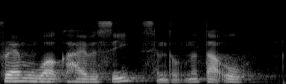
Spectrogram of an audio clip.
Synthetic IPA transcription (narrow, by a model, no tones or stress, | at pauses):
fɾemwak̚ɦajbɐsisemdɔk̚nɐta̰ʔu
